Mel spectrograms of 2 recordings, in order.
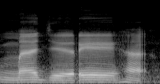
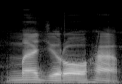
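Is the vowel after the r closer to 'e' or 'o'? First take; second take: e; o. First: The vowel after r leans toward e. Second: The vowel after r is a full open vowel. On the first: The speaker calls it right. "Jadi majreha" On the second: The speaker calls it wrong. "bukan majroha"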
